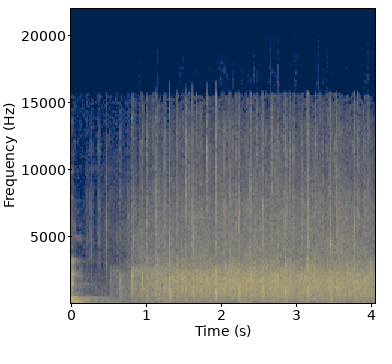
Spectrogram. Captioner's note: applause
